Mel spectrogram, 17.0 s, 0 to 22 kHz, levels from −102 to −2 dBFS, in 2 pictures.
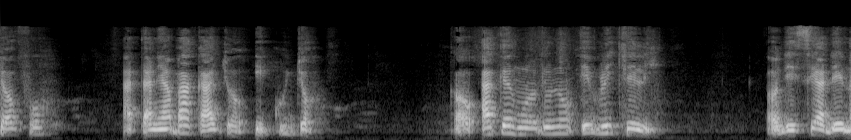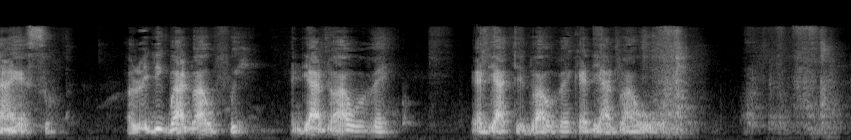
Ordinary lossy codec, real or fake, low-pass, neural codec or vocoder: AAC, 48 kbps; fake; 9.9 kHz; vocoder, 22.05 kHz, 80 mel bands, Vocos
